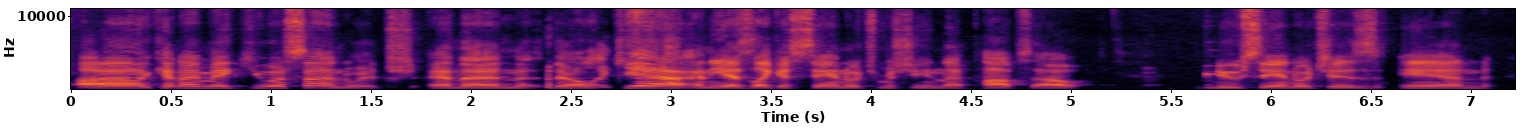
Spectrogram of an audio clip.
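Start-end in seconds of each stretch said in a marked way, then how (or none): 0.0-1.7 high, prim robot butler voice; polite butler robot offering a sandwich. Retold or imitated. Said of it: "little robot butler guy". 2.8-3.1 eager yes. Retold or imitated. Crowd cheering yes.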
